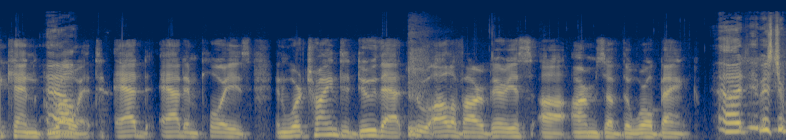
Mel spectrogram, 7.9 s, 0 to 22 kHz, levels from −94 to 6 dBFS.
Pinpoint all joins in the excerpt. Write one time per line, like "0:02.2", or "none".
0:01.1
